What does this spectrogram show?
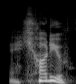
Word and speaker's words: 혈유: 혈유. 혈류가 아니라 혈유입니다.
